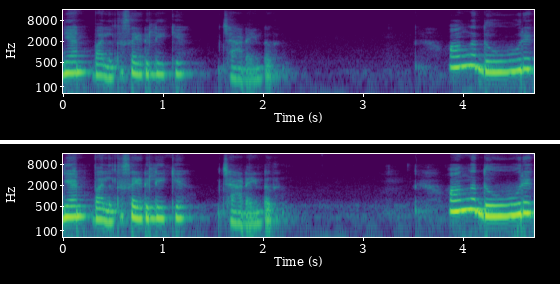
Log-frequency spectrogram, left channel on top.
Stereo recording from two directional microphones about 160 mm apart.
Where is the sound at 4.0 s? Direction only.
20° right (ahead or behind).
